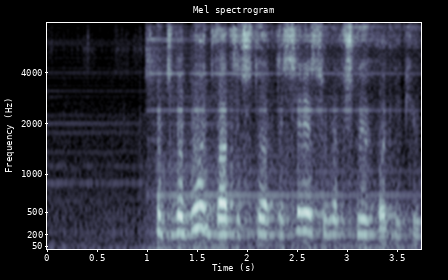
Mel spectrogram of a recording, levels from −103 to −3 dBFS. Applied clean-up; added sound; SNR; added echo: neural separator model SepFormer DNS4.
